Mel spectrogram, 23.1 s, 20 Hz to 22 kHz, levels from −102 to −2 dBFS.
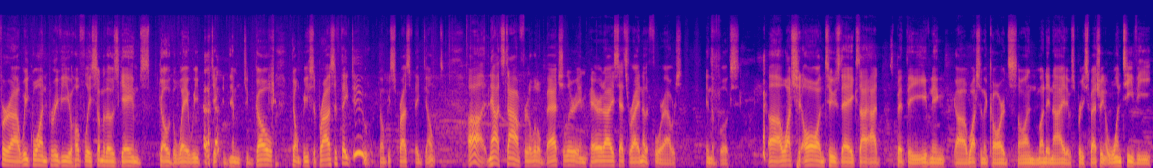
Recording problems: chatter from many people; faint; throughout; 25 dB below the speech

